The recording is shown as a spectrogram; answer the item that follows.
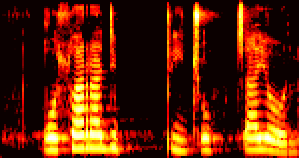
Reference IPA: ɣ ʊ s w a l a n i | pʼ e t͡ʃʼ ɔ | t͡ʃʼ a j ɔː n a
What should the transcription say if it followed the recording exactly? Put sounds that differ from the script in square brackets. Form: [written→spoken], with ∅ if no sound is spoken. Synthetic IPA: ɣ ʊ s w a [l→r] a [n→d] i | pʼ [e→i] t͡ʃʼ ɔ | t͡ʃʼ a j ɔː n a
